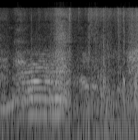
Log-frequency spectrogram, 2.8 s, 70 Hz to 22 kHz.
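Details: Agitated cattle raging inside a pen at Duta Farm 61 in Kuningan, West Java: one steady, harmonic moo of roughly a second, followed by shuffling, voices and background music in the barn.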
